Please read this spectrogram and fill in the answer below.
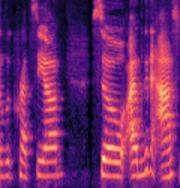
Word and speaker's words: Lucrezia: And I had some pushback with the way I say Lucrezia, which is the way all Americans say Lucrezia.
